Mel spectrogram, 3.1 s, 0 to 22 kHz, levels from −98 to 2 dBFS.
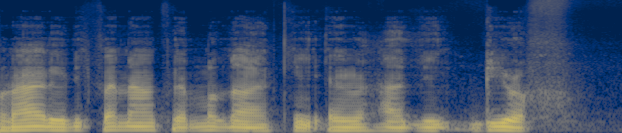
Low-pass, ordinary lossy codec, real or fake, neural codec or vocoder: none; none; fake; codec, 44.1 kHz, 1.7 kbps, Pupu-Codec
